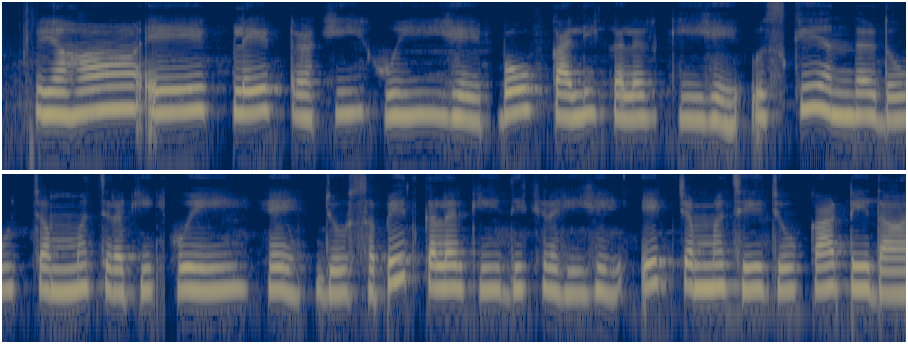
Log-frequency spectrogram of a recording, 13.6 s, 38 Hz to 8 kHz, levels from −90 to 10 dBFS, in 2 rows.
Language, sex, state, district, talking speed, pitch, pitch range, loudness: Hindi, female, Bihar, Muzaffarpur, 135 wpm, 210 Hz, 200-230 Hz, -32 LUFS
